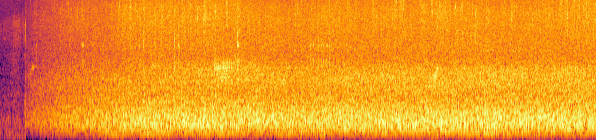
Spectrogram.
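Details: Steady broadband hiss of rain or rushing water fills the recording after a brief quiet start, with no animal voices standing out.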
